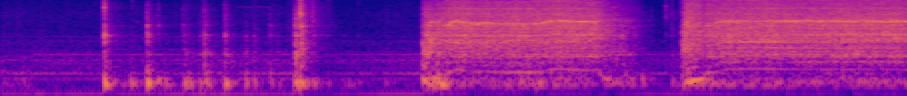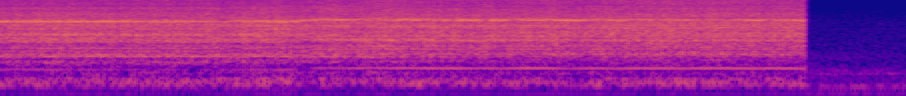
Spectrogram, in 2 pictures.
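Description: A Cocinaire blender whirs loudly as it blends a smoothie, starting with a few clunks, briefly cutting out, then running at a steady high-pitched roar for several seconds before stopping abruptly.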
